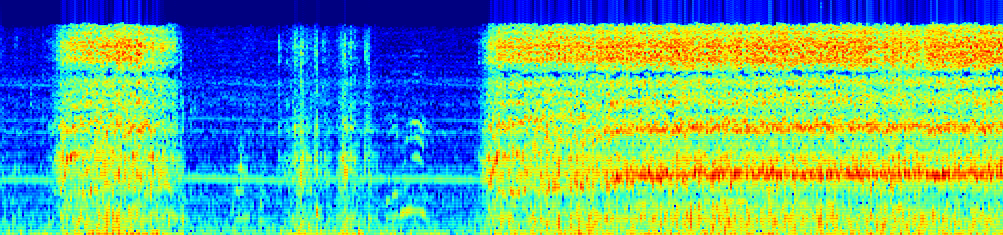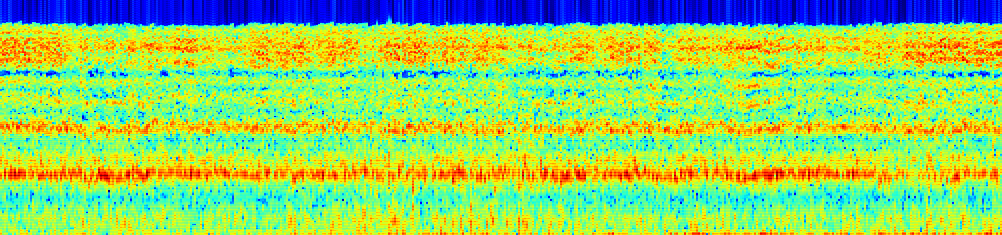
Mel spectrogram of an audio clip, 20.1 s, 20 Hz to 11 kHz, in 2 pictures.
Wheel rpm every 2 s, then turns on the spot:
70, 10, 70, 220, 240, 230, 240, 230, 230, 230.
2-4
